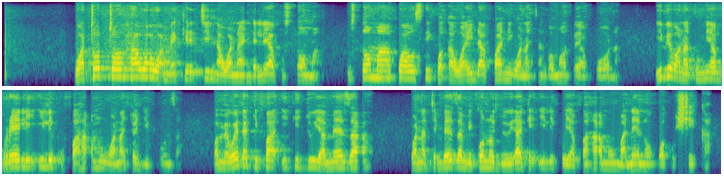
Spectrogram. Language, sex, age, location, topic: Swahili, male, 36-49, Nairobi, education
